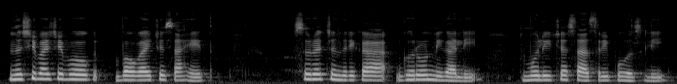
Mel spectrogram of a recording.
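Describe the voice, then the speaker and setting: A woman with a Marathi accent recites a devotional vow story in a steady, measured storytelling voice. Her tone is mellow and warm, with no bright edge. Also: mid-range voice.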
